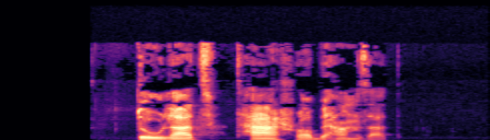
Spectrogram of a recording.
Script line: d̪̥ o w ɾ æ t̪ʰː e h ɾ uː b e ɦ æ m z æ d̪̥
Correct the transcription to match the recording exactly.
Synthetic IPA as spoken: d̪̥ o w l æ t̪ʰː æ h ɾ ɒː b e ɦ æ m z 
